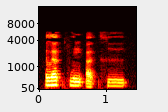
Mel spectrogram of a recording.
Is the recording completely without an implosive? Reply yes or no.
yes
